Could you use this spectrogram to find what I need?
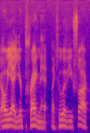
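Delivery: normal talking voice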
